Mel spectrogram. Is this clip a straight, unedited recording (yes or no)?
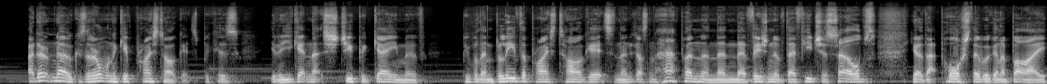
yes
